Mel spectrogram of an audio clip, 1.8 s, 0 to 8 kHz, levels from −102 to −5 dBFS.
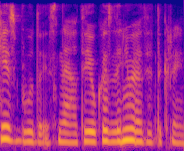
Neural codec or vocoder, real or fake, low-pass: vocoder, 44.1 kHz, 128 mel bands every 256 samples, BigVGAN v2; fake; 7.2 kHz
